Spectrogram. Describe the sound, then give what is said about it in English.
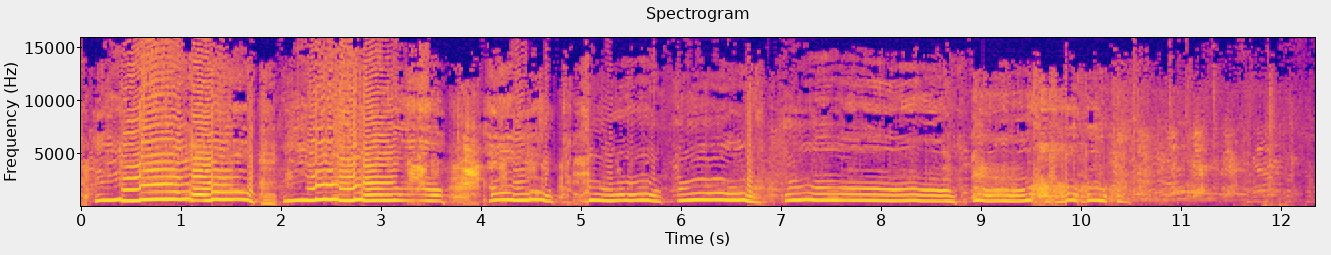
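A dog howls and whimpers in a run of long, wavering, high cries, loud, breaking off briefly between calls, with a few shorter yelps near the end. “You feel so bad for the dog.”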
